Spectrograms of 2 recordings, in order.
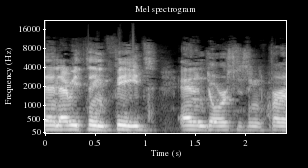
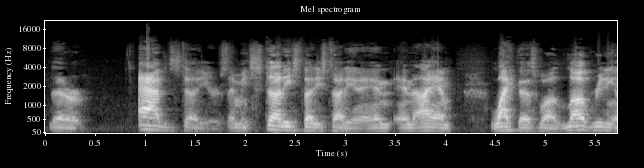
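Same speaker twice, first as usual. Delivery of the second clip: ordinary talk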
